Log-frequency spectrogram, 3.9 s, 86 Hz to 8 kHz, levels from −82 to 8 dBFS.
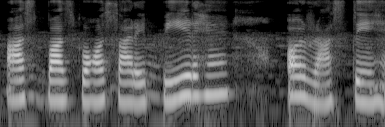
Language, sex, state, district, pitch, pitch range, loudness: Hindi, female, Jharkhand, Palamu, 220 Hz, 210-260 Hz, -18 LUFS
